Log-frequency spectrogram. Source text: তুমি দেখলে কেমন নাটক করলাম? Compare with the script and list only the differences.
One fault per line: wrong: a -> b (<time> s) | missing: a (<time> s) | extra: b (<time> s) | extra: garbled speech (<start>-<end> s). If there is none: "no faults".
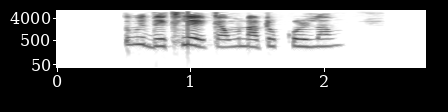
no faults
